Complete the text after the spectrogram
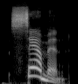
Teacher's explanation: This word has a silent L. A lot of learners say salmon, but native speakers say salmon.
